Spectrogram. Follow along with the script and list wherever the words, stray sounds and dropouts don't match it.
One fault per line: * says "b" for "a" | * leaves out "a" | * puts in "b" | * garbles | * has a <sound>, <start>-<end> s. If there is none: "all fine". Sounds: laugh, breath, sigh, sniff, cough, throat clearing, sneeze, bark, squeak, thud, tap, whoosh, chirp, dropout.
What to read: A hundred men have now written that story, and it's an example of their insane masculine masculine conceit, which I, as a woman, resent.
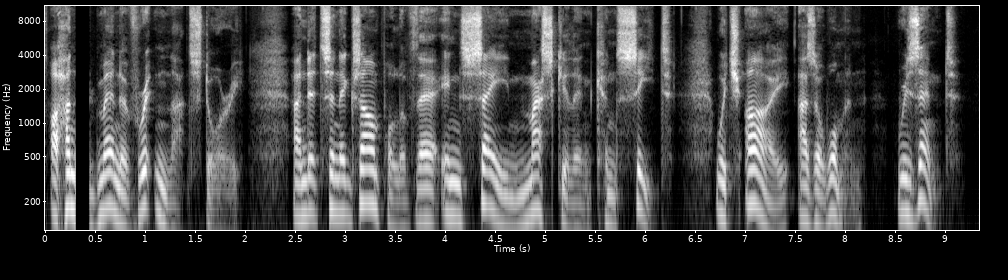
* has a dropout, 0.3-0.4 s
* leaves out "now"
* leaves out "masculine"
